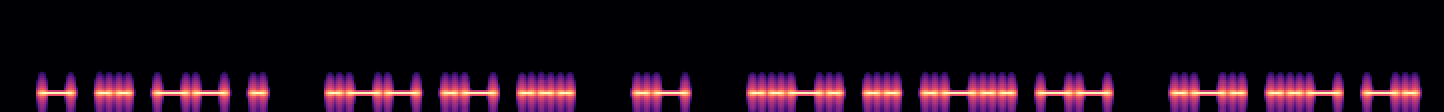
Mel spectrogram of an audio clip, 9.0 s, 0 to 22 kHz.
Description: Morse code, heard as a keyed tone, about 19 wpm, 700 Hz. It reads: TIME WAS A FILM RUN
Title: A Sound Of Thunder 20wpm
